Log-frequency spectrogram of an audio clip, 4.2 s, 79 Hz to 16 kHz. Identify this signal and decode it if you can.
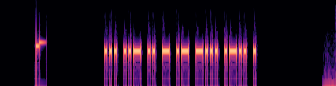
Morse code, heard as a keyed tone, about 40 wpm, 700 Hz. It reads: SUITABLE
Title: Sentences from Top 1400 Words - New Word Drill - 40wpm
